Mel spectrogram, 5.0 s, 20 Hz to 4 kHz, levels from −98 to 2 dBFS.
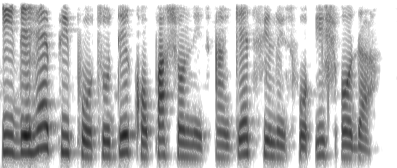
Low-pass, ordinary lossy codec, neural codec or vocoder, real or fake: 3.6 kHz; none; none; real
